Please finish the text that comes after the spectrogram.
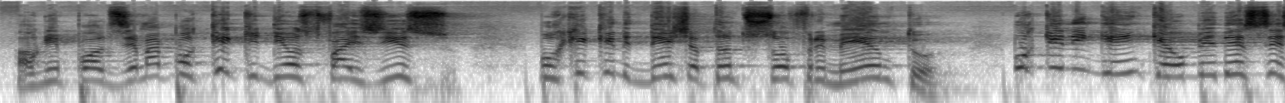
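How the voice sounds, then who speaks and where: A male pastor, preaching a sermon in a lively way and acting out biblical voices. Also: high-pitched.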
